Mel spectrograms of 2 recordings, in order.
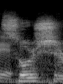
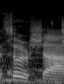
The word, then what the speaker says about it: Saoirse: Cersei Ronan, adesso non so come si pronunci, in Piccole Donne sicuramente... – Saoirse eh, Ronan. Eh, Saoirse, Saoirse Ronan.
